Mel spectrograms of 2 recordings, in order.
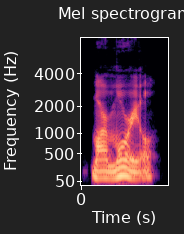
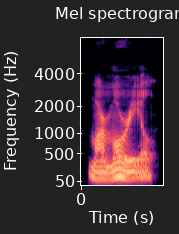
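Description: First: "marmoreal" glided to three syllables, "mar-mor-yal"; elided marmoreal. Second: "marmoreal" slowly in four syllables; full marmoreal. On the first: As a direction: slide through the vowels. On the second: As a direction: spell out "marmoreal" unhurriedly. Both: Shown as a demonstration. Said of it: "not marmoreal".

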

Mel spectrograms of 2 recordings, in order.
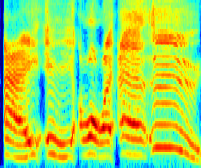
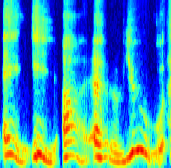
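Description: First: Slow, loud, high wailing vowels; mangled Cockney vowels. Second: Careful proper vowels. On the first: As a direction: wail them out like a street girl. Flower girl mangling vowels. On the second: Vowels now correct. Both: Shown as a demonstration.

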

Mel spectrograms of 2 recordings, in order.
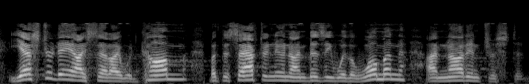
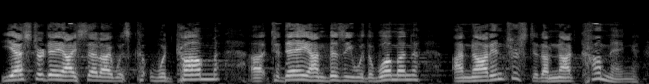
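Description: First: Rude guest brushing off the host; dismissive, said in passing; first rude take. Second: Loud, dismissive refusal; the rude guest brushing off the host, louder. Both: Retold or imitated. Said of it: "very rudely saying".

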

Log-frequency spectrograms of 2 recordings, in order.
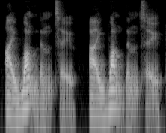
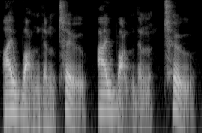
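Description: First: Want stressed, to left light and unstressed; stress on want only. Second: Want and to both stressed, to given full weight. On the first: Teacher modelling one stressed word, want. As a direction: punch want and let the rest fall away. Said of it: "the only word that is stressed in this sentence is want". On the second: Teacher modelling two stressed words, want and to. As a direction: hit want, then land firmly on to. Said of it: "we need to stress both of them". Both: Shown as a demonstration.

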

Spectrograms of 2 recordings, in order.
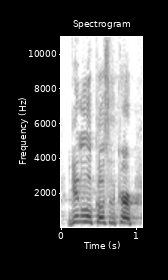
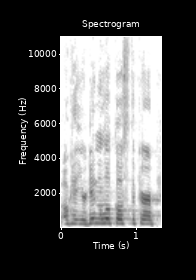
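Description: First: Higher, louder repeat of the warning; instructor's warning turns into a near-yell. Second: Said in the usual way. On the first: Retold or imitated. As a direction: raise the alarm as the car nears the curb. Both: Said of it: "And she goes".

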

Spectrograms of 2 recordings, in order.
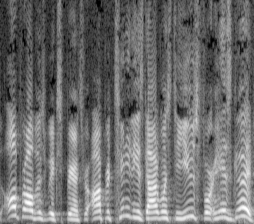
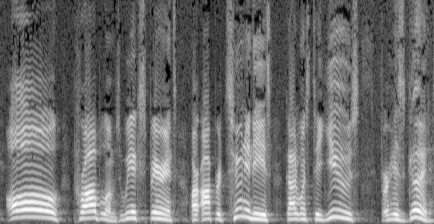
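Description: First: Said in the usual way. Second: Preacher's slow emphatic restatement; slow emphatic repeat. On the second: Shown as a demonstration. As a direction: drive the point home slowly. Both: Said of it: "Let me say that again".

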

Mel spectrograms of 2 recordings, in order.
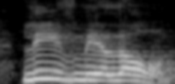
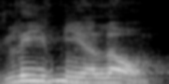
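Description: First: Higher and louder mock yell; upset outburst. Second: Mild mock outburst. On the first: Girlfriend storming out on partner, higher louder mock outburst. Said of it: "and she storms out of the room". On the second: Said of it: "she's like".

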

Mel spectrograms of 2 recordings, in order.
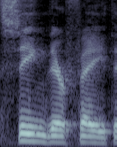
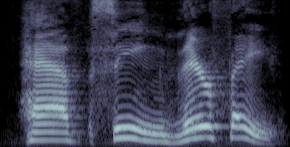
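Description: First: Said in the usual way. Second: THEIR drawn out, the phrase very slow; slow emphatic repeat, weight on "their"; stress on THEIR. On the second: Shown as a demonstration. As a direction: lean slowly and heavily on "their". Preacher repeats verse to stress whose faith.

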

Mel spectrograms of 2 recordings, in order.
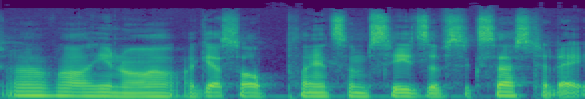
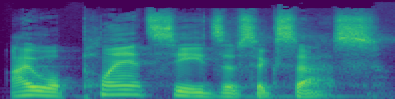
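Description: First: Shrugging, noncommittal delivery; lazy, unconvinced version of the affirmation; half-hearted. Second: Slow, firm, stress on "plant"; deliberate confident affirmation; with conviction. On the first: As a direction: toss it off like you doubt it. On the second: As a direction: say it as settled fact. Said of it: "You have to say it with conviction". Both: Shown as a demonstration.

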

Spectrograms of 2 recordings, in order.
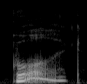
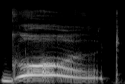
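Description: First: Soft breathy whispered good; soothing whisper. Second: High, sing-song coo of good; soothing. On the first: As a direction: whisper it gently to calm her. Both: Acted. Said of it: "in a soothing tone".

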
